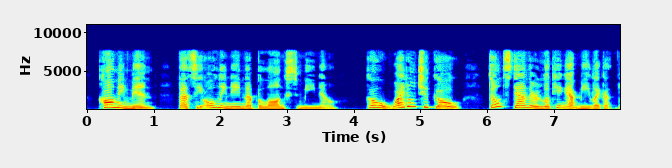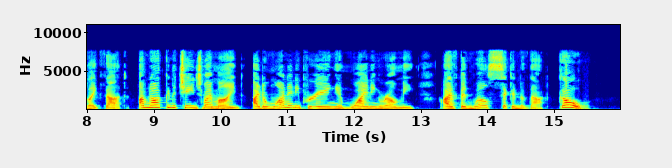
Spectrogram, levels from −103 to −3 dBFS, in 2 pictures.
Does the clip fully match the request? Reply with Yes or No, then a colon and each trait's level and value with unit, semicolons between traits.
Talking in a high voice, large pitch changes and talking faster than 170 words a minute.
Yes: high, 220 Hz; wide, 6.1 semitones; average, 180 wpm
